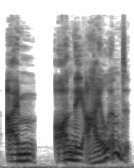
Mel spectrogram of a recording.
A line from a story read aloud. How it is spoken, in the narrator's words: I rasped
